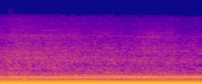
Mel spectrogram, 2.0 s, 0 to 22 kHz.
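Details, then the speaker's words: Startup and idle of a molten orange 2013 Ford Fiesta ST180 track car with Mountune parts and Milltek resonated exhaust, after refitting the turbo elbow: steady, even low rumble with regular firing beat, no knocks or misses; normal healthy idle. "Right, a little start up. You can hear him running."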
